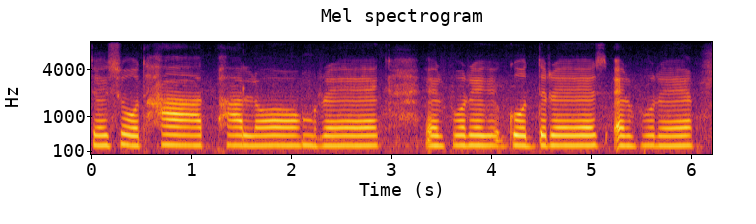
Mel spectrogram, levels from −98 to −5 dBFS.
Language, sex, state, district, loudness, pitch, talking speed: Chakma, female, Tripura, Dhalai, -16 LUFS, 215 Hz, 75 wpm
